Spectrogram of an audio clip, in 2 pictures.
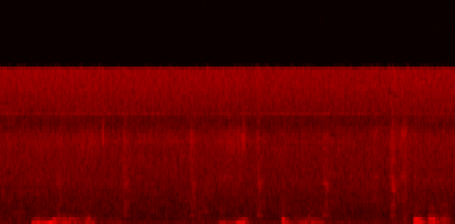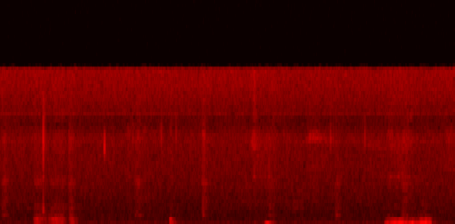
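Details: Female pet dog asleep indoors, snoring with squeaks: four short, faint, rising squeaks spaced several seconds apart, with soft rustles between them in a quiet room.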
